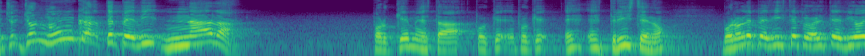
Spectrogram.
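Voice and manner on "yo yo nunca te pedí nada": higher, slow reproachful mother; a lightly voiced hurt mother, slowing down; mother reproaching the prophet, slow and higher; grieving mother.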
